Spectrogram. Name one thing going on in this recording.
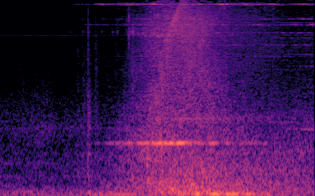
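A magical blast bursts with a loud whooshing crackle.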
